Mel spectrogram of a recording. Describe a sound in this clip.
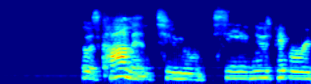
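A middle-aged woman speaks with animation over an online call.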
